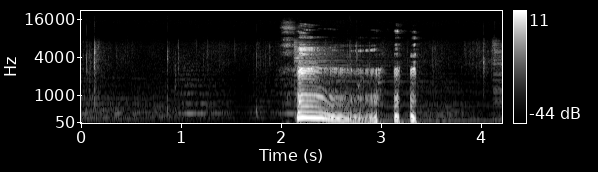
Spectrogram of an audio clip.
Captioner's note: chuckling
